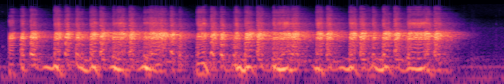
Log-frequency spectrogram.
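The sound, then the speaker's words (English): A rapid, hard-driven feed call blown on a duck call, a fast continuous stream of clipped quacking notes running loud for about four and a half seconds before cutting off. “I can hit a hard feed on it. Really pushing a feed.”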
